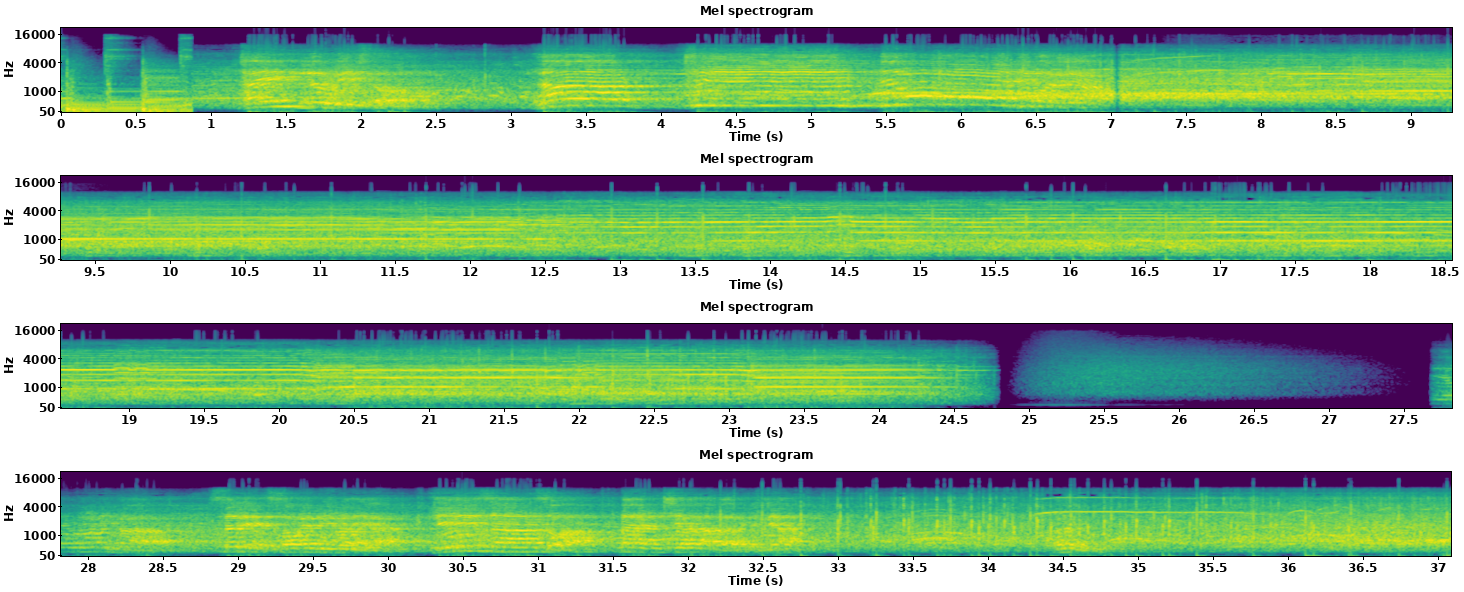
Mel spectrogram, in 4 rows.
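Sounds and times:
crowd noise: 0.8s - 24.8s, 27.7s - 37.0s
shrill reed wind instrument: 8.1s - 24.8s.

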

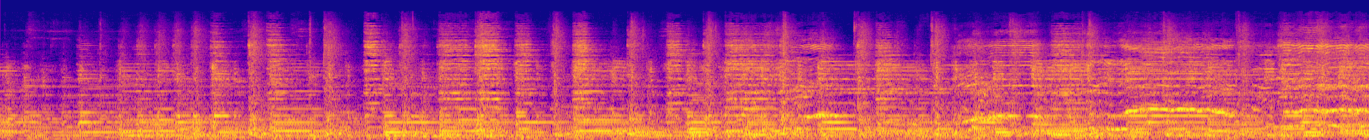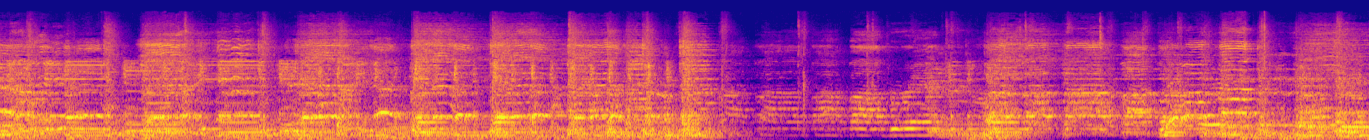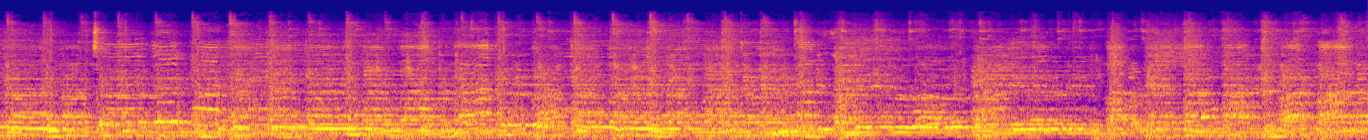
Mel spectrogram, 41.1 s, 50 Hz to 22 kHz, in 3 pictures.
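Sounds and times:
drums: 0.0s - 21.1s, 23.1s - 41.0s
electric guitars: 0.0s - 21.1s, 22.9s - 41.0s
live rock band: 0.0s - 21.2s, 23.0s - 41.0s
keyboard: 0.0s - 21.3s, 22.8s - 41.0s
group vocal harmonies: 6.6s - 41.0s
person singing: 9.5s - 20.4s, 21.0s - 41.0s.

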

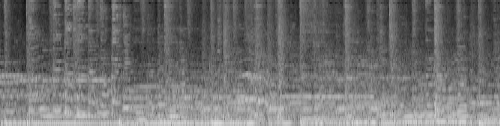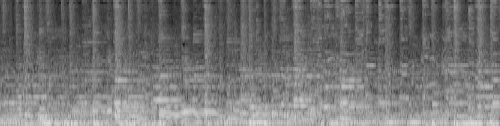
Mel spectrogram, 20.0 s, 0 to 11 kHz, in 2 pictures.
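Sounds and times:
live blues band: 0.0s - 20.0s.

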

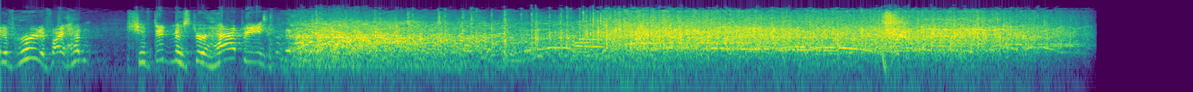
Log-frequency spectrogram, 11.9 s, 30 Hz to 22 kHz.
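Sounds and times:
audience applauding and cheering: 3.8s - 11.0s.

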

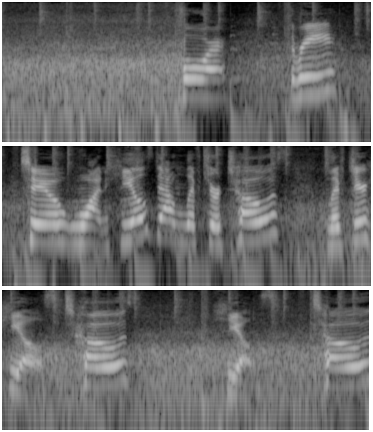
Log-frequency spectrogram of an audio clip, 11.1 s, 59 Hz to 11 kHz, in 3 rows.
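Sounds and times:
surf washing up beach: 0.0s - 3.9s
faint music beat: 0.0s - 11.0s.

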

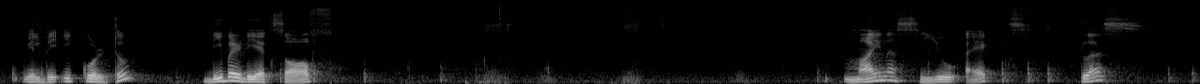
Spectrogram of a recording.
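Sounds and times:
pen scratching on paper: 6.2s - 6.5s.

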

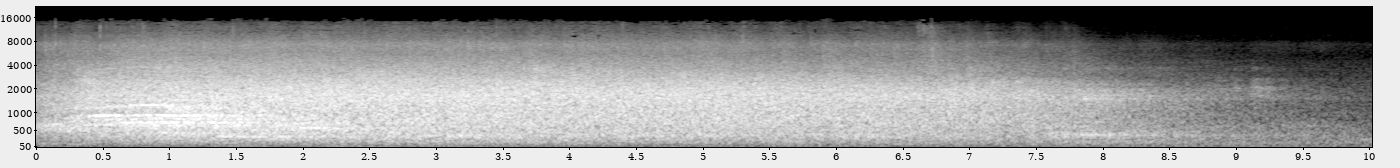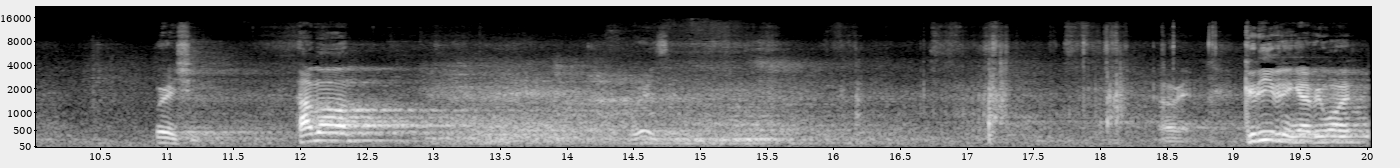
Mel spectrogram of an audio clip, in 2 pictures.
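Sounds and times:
audience applauding: 0.0s - 9.0s.

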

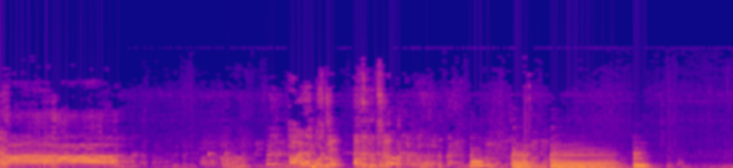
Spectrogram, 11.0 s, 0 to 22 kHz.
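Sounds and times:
held musical note: 7.1s - 9.9s.

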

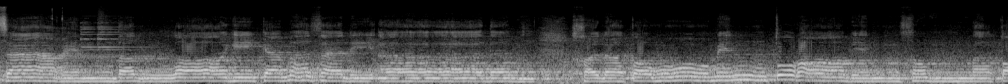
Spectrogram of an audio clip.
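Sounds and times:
man chanting melodic recitation: 0.0s - 10.0s.

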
